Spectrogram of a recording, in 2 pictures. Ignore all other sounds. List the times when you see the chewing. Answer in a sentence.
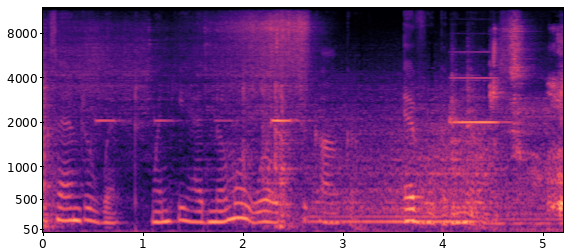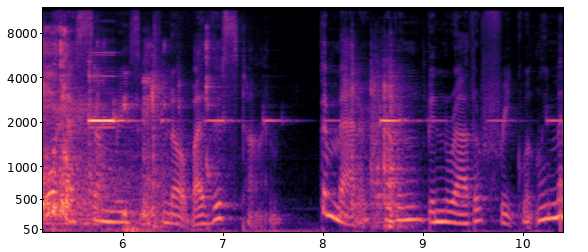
You can hear the chewing from 4.3 to 6.9 s.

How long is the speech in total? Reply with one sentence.
You can hear the speech for 10 seconds altogether.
